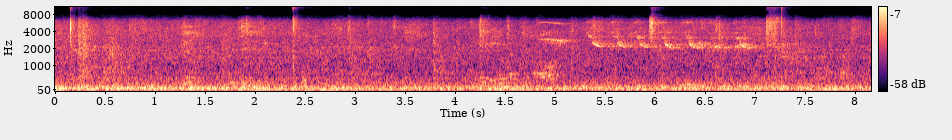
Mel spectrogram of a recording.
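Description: Cats eating rice from a metal tray, with chewing and a few sharp clicks. A bird chirps, with single notes about four seconds in and a quick run of about eight short notes from about five to seven seconds.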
